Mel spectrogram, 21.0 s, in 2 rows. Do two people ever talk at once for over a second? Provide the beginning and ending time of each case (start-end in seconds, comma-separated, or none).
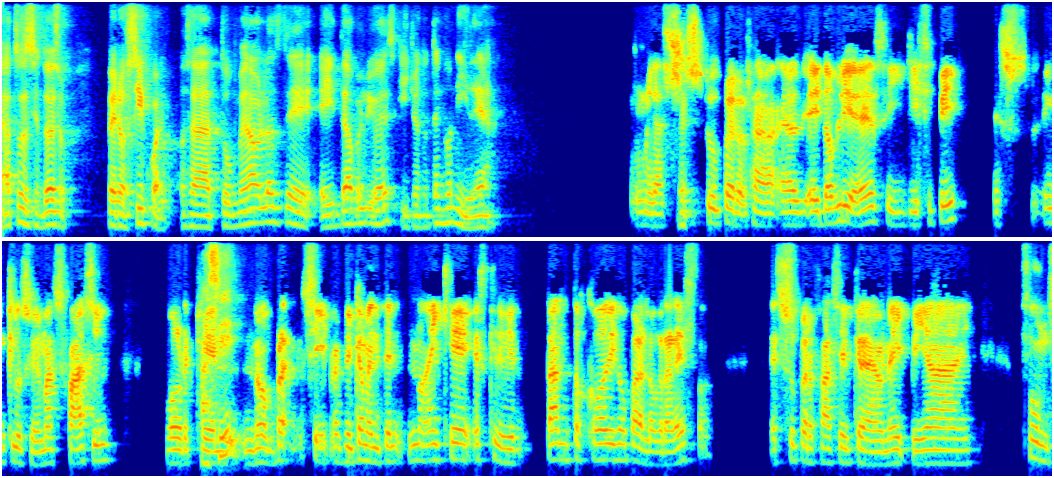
none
